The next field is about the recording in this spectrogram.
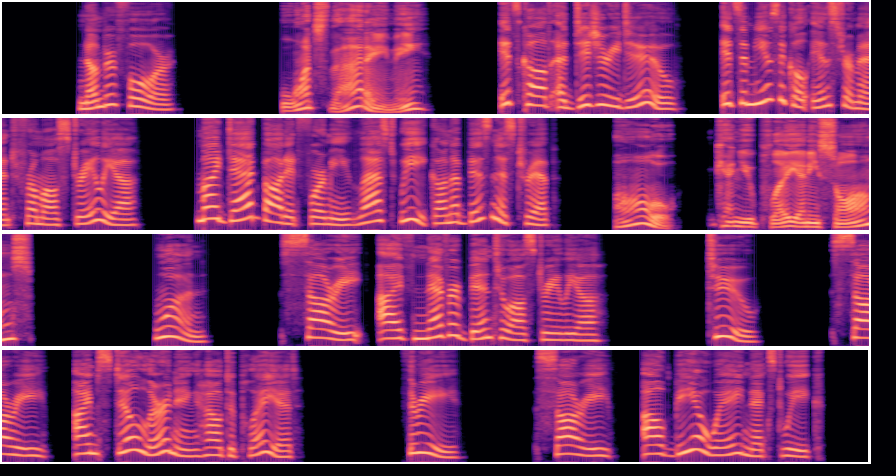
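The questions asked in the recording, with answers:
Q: Oh, can you play any songs?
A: 2: Sorry, I'm still learning how to play it.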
